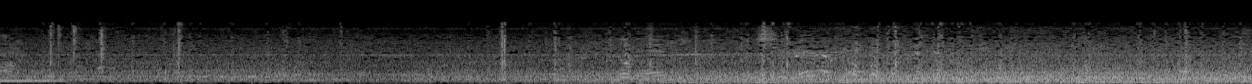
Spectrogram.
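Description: Steady jet-airliner cabin noise from a Boeing 737's engines and the air rushing past the fuselage, getting louder about halfway through. Quiet voices and a few small clicks sit over it.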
